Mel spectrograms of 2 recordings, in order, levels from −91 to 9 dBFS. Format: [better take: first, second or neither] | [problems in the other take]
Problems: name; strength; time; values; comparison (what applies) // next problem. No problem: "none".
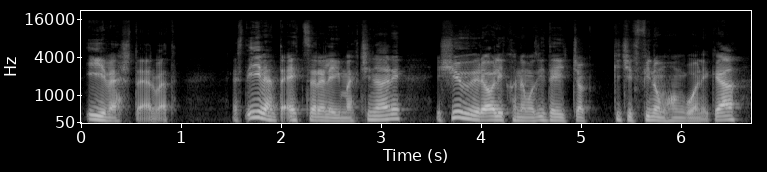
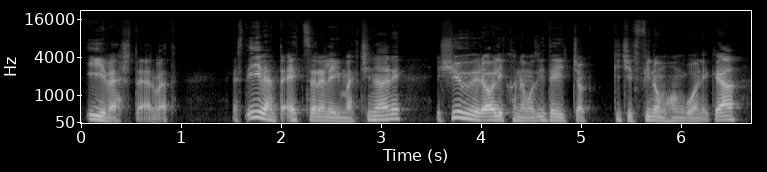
neither | none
